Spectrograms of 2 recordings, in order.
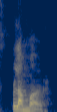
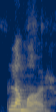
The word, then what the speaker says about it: plumber: sound you are not supposed to make it's plumber such words are called silent words like a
